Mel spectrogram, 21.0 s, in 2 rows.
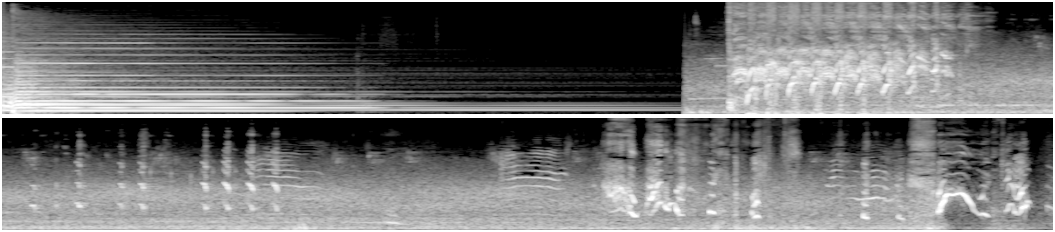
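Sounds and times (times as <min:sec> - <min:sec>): cat meowing and chirping: 0:12.7 - 0:14.0, 0:15.4 - 0:16.5.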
